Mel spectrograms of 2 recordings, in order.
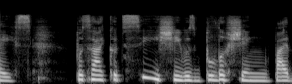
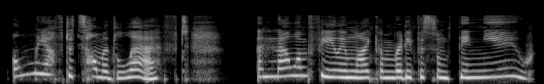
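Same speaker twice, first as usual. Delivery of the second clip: higher, hurt and reproachful; Meg's aggrieved voice; 8 semitones higher than usual. A narrator's reading. Meg complaining to Holly, wounded and higher. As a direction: voice Meg sulking at her unsympathetic friend.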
